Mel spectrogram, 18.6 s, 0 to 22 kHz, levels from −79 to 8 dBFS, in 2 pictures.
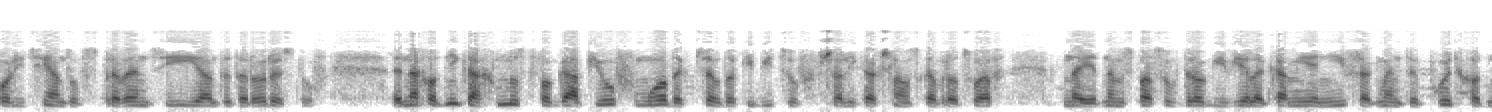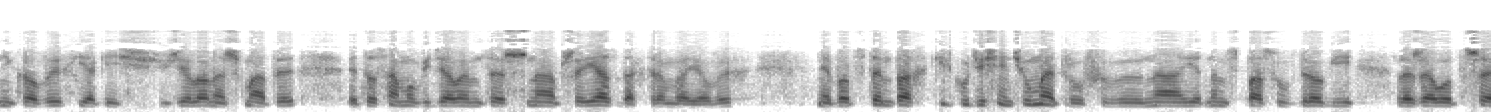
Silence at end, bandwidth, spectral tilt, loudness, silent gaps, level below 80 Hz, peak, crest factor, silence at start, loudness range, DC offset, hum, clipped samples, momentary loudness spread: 0 s; 7.4 kHz; -1.5 dB/octave; -23 LUFS; none; -74 dBFS; -4 dBFS; 20 dB; 0 s; 2 LU; under 0.1%; none; under 0.1%; 10 LU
